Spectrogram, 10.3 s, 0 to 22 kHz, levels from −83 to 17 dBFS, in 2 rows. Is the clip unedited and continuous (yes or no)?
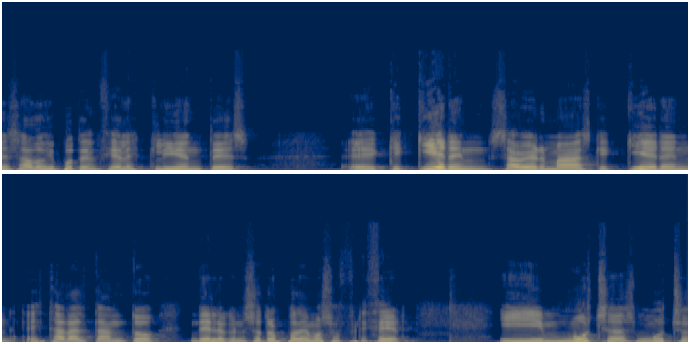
yes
